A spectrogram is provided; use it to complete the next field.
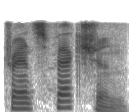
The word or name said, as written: transfection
